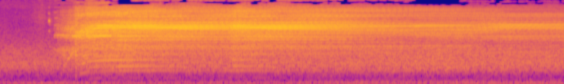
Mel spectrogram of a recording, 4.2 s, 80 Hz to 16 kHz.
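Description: Flyzone Nieuport 17 micro RC airplane flying, its small electric motor rising to a high, steady whine after a brief spool-up, then easing slightly as it continues alone without talk.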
